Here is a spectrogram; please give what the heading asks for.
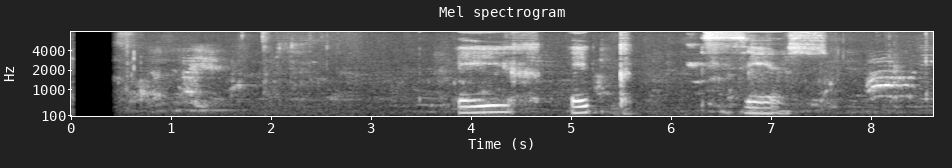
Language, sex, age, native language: Icelandic, female, 6, Icelandic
